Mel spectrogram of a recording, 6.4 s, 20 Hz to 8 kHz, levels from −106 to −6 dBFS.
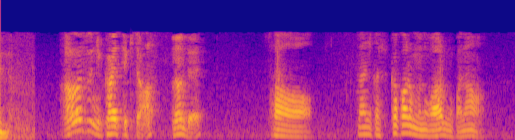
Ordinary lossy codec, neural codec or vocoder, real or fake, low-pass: AAC, 16 kbps; none; real; 7.2 kHz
